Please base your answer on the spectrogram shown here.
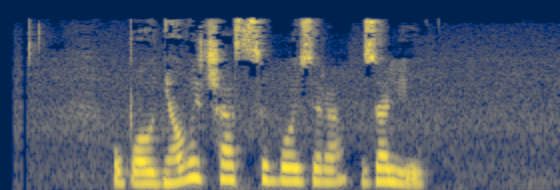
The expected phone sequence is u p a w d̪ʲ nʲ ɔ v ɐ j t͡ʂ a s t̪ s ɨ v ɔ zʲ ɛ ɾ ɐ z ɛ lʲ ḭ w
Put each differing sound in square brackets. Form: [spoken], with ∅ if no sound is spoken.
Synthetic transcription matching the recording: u p a w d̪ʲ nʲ ɔ v ɐ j t͡ʂ a s t̪ s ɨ v ɔ zʲ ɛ ɾ ɐ z [a] lʲ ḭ w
